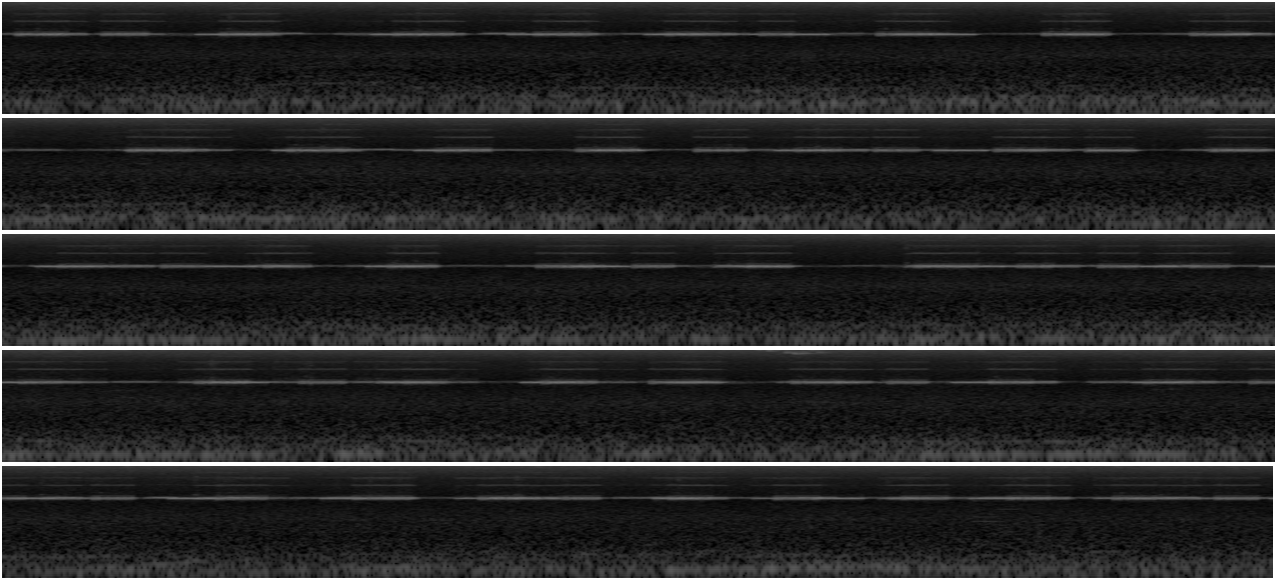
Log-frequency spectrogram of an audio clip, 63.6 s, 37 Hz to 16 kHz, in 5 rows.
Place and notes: Dendraium, Chișinău, Moldova - The Cricket Symphony from the Dendrarium Park
The Cricket Symphony made in September from the Dedrarium Park. Enjoy!
12 September, 21:00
